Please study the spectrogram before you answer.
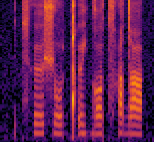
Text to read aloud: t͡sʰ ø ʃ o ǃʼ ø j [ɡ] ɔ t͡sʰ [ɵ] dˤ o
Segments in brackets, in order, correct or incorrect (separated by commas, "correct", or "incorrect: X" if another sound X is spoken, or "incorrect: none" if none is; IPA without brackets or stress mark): correct, incorrect: ə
